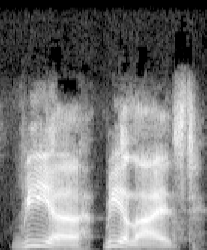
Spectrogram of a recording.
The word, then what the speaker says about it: realized: Instead of realized, it's realized.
